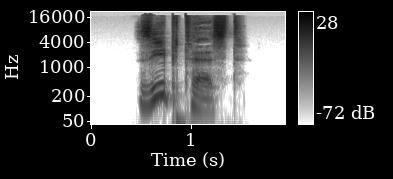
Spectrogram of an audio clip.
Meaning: inflection of sieben: 1. second-person singular preterite 2. second-person singular subjunctive II
- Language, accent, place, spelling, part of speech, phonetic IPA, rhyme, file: German, Germany, Berlin, siebtest, verb, [ˈziːptəst], -iːptəst, De-siebtest.ogg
